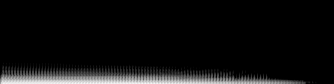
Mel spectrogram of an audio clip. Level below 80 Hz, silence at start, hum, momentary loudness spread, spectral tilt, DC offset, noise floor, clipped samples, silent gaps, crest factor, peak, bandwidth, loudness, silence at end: -8 dBFS; 0 s; none; 16 LU; -23.5 dB/octave; under 0.1%; -34 dBFS; under 0.1%; none; 6 dB; 0 dBFS; 0.6 kHz; -11 LUFS; 0.1 s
